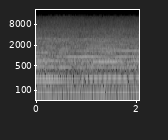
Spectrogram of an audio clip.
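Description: Background ambient music: a sustained drone of held tones, with the notes shifting about halfway through.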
